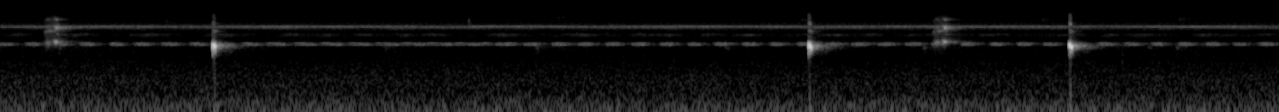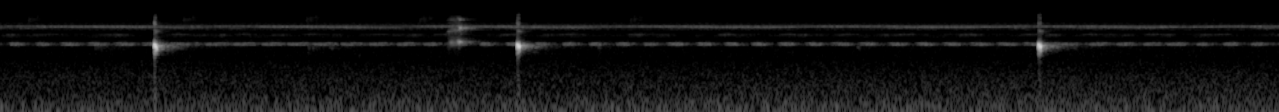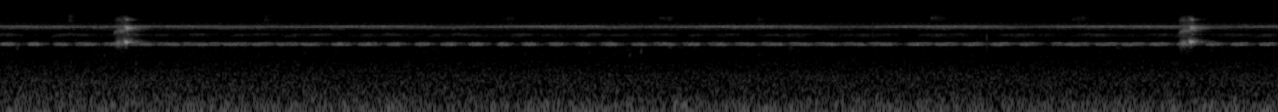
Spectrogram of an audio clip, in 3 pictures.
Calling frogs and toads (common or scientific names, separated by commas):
lesser tree frog, Pithecopus azureus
